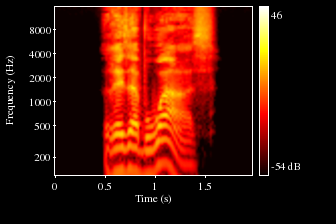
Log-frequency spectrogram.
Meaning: genitive singular of Reservoir
- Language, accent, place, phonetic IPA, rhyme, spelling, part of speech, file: German, Germany, Berlin, [ʁezɛʁˈvo̯aːɐ̯s], -aːɐ̯s, Reservoirs, noun, De-Reservoirs.ogg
